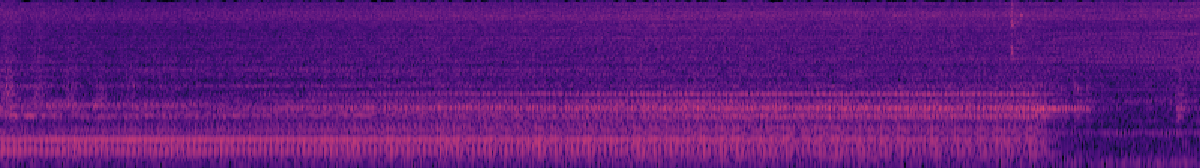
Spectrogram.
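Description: Vacuum pump running with a steady, loud, many-toned hum as it evacuates an air-conditioning coil for a vacuum decay leak test. It cuts off about nine seconds in, once the vacuum has been pulled and the test moves to its stabilize stage.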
